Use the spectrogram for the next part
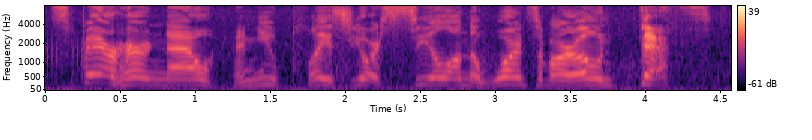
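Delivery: forceful, loud demand building to a shout; angry urging. Acted. Urging a comrade to kill the captive, angry and insistent. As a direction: press harder until you are shouting the order.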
